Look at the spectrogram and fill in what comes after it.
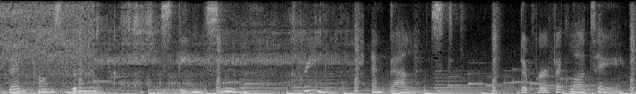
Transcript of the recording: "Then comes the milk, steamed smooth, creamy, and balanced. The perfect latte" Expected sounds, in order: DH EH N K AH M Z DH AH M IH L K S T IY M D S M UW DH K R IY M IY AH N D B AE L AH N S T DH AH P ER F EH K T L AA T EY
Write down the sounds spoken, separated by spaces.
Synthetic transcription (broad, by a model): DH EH N K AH M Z DH AH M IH K S T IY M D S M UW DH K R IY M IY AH N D B AE L AH N S T DH AH P ER F EH K T L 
